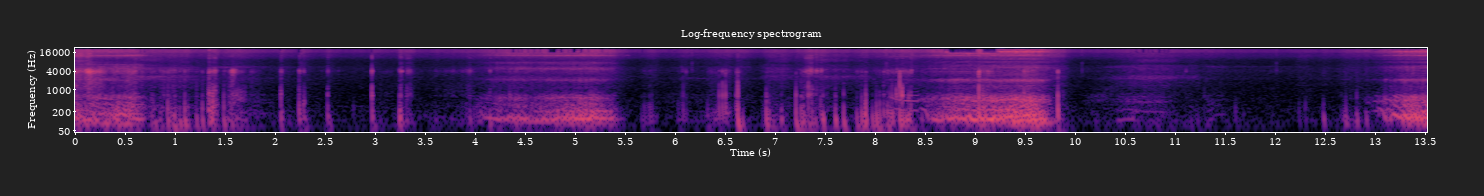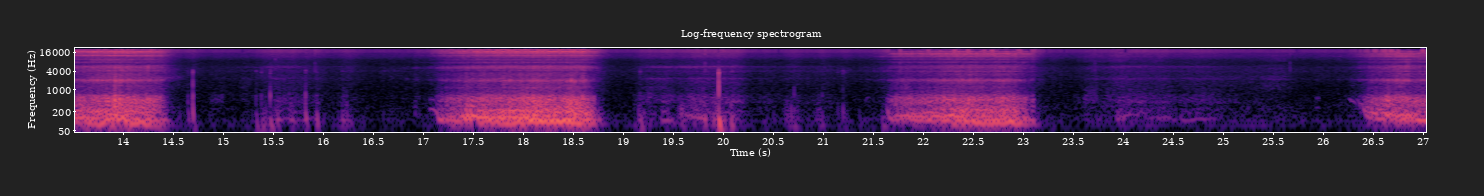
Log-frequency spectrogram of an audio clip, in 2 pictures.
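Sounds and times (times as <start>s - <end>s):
loud snoring: 0.0s - 0.8s, 4.0s - 5.5s, 8.2s - 9.9s, 13.0s - 14.6s, 17.1s - 18.9s, 21.6s - 23.2s, 26.3s - 27.0s.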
